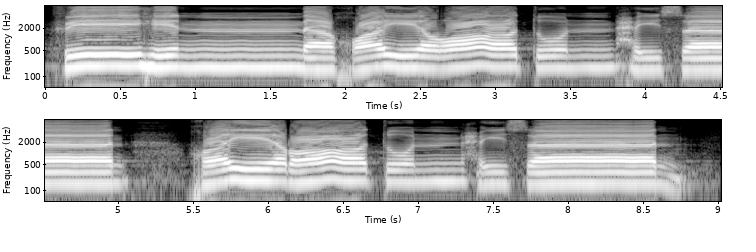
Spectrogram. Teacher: Maka teman-teman, apabila kita dapati dalam bacaan Al-Qur'an kita ada dhammatain atau ada tanwin an, in, un atau nun sukun bertemu dengan huruf izhar halqi, yaitu salah satunya ha kecil, maka harus dibaca dengan jelas suara tunnya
